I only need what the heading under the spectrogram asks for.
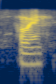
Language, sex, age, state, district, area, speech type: Santali, male, 18-30, Jharkhand, East Singhbhum, rural, conversation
